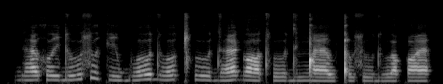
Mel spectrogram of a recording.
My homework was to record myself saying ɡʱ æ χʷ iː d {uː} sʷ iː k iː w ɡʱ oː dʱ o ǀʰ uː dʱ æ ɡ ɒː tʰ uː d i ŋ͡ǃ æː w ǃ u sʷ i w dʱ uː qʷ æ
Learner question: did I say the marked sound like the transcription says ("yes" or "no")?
yes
